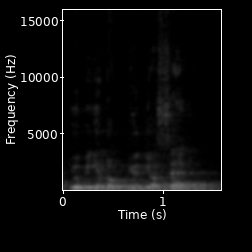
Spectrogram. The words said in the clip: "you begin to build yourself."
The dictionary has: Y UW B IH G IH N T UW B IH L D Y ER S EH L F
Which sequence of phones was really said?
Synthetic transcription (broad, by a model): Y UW B IH G IH N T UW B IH D Y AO S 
